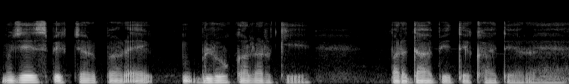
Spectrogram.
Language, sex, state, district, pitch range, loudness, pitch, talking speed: Hindi, male, Arunachal Pradesh, Lower Dibang Valley, 80-95 Hz, -19 LUFS, 85 Hz, 150 wpm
